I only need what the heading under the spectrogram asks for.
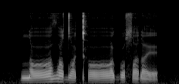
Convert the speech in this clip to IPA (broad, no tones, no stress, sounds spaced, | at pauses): n ɑː ðˤ ɜ dˤ ɜ kʰ ɑː ɡʷ ə sˤ ɛ ɾ ɛ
